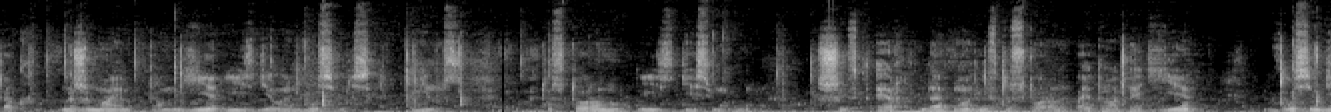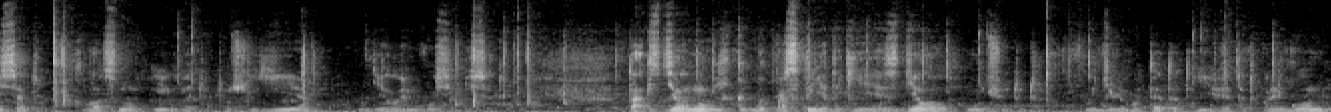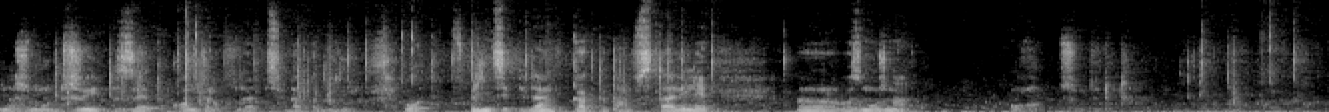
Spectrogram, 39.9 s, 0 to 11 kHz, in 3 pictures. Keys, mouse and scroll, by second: 0.4 shift+middle click, 0.8 middle click, 1.8 e, 5.3 middle click, 7.1 click, 8.1 shift+r, 10.0 ctrl+z, 11.2 e, 15.0 click, 16.3 e, 19.5 middle click, 20.4 middle click, 21.1 middle click, 21.9 middle click, 22.6 middle click, 23.0 click, 23.9 shift+middle click, 25.2 shift+click, 25.6 middle click, 27.1 g, 29.0 middle click, 29.7 Tab, 30.0 middle click, 30.6 click, 31.1 middle click, 31.8 middle click, 32.9 shift+middle click, 33.4 middle click, 34.4-38.6 middle drag, 38.7 Tab, 39.2 click, 39.5 middle click.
